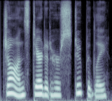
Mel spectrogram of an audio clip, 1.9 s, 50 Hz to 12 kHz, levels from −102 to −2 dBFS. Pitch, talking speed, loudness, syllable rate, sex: 195 Hz, 160 wpm, -17 LUFS, 4.7 syllables/s, female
